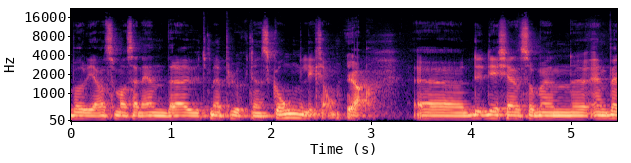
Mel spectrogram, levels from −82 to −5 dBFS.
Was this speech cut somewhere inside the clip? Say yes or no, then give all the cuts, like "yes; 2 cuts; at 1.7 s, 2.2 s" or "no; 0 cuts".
no; 0 cuts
